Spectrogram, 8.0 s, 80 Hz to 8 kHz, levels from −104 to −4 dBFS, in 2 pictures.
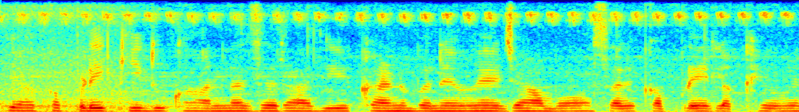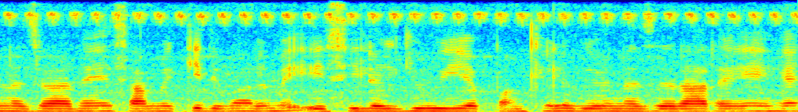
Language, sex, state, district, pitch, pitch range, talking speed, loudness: Hindi, female, Chhattisgarh, Raipur, 185 Hz, 180-190 Hz, 240 wpm, -18 LUFS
